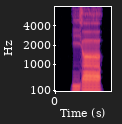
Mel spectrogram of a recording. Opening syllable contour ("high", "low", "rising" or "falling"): low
